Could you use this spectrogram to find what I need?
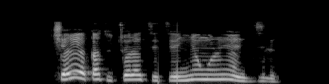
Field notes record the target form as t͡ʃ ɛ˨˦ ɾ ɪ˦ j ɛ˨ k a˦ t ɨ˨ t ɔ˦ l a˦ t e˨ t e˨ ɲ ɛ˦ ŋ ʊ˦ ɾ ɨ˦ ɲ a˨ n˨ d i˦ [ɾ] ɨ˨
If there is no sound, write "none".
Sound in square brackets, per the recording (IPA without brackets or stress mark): l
